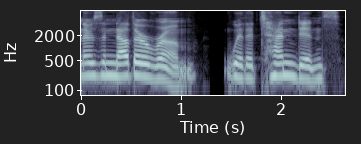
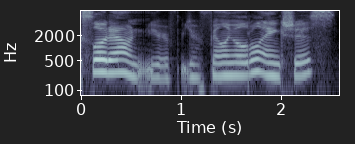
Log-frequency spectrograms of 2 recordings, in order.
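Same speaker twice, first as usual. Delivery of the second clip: soft, soothing gentle-parent voice, much quieter; calm yourself down like you would a scared kid; gentle self-talk; 2 semitones lower, 3 dB quieter than usual. Retold or imitated. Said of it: "I'm like".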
